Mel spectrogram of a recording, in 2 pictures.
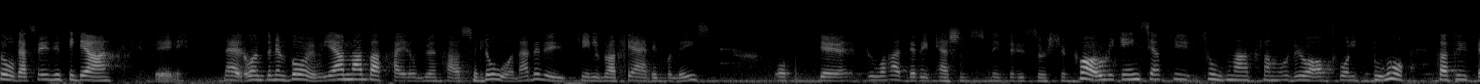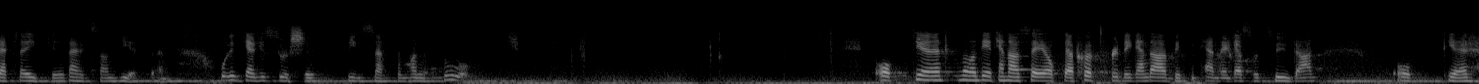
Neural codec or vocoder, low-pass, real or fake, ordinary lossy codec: codec, 16 kHz, 0.5 kbps, X-Codec, HuBERT features, trained on general audio; none; fake; none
